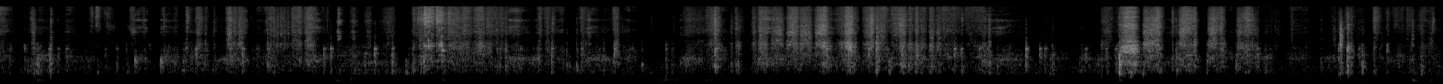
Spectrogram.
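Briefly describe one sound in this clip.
Hands and a cloth rub and rustle over paper on a wall.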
